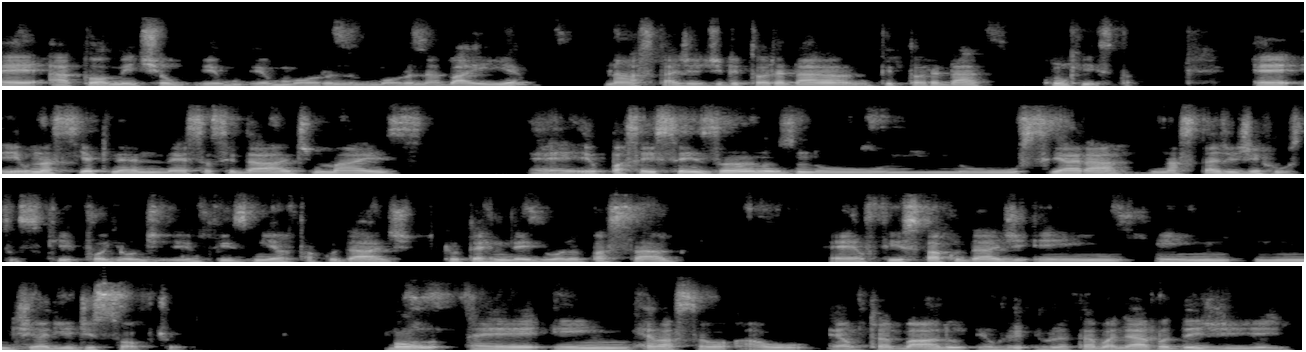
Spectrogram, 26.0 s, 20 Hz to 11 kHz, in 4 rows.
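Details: 26-year-old man who has stuttered since about age 4–5, accepted his stuttering at 15 and now speaks with it; stuttering.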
